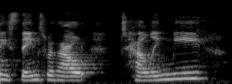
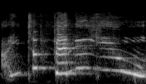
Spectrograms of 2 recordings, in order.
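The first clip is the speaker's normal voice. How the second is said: very high-pitched, shrill, frantic screaming. Retelling a fight in a restaurant, Sheena's screaming voice. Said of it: "yelling in her like screaming kind of voice".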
